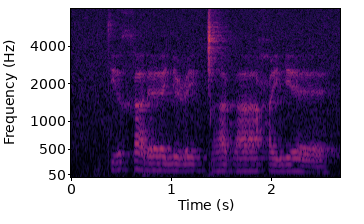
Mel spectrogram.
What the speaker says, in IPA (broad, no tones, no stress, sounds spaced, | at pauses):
tʲ ə x a ɾ ɛː lʲ ə ɭ e ɡ͡ǀ a ɡ aː ħ e lʲ ɛː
